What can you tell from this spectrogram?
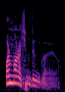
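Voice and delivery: usual speaking voice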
